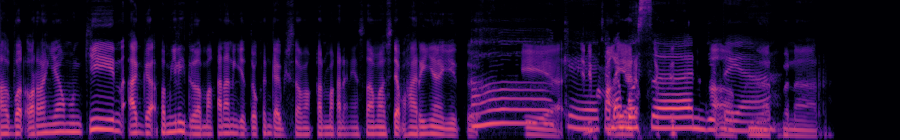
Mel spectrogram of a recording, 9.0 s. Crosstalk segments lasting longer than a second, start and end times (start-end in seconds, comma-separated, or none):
5.2-7.8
